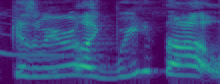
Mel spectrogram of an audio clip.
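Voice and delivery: laughing and crying. Real, not acted. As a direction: laugh through tears while you speak. Recalling Mickey moment, overcome.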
